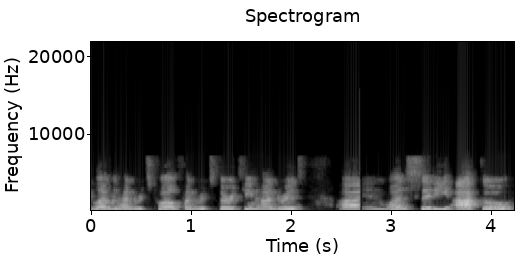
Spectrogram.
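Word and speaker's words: Acre: 1300s in one city Akko i know spelled a CR e but it's pronounced Saco they had this amazing for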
